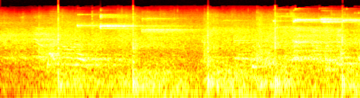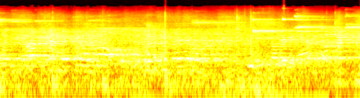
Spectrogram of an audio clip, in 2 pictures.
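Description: Basketball game in a gym: a ball bouncing on the hardwood court and short high squeaks from sneakers, with indistinct voices of players and spectators in the large, echoing hall.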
